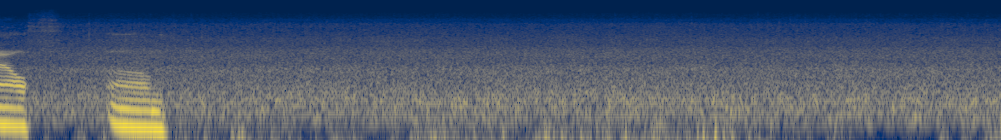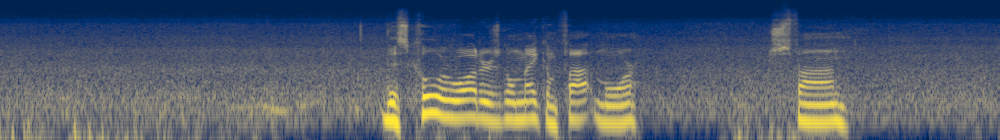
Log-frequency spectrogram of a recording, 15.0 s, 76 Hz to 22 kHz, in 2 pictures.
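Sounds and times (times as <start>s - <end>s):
water rushing over rocks: 0.0s - 15.0s
wind buffeting microphone: 1.3s - 10.2s, 12.9s - 13.4s.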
